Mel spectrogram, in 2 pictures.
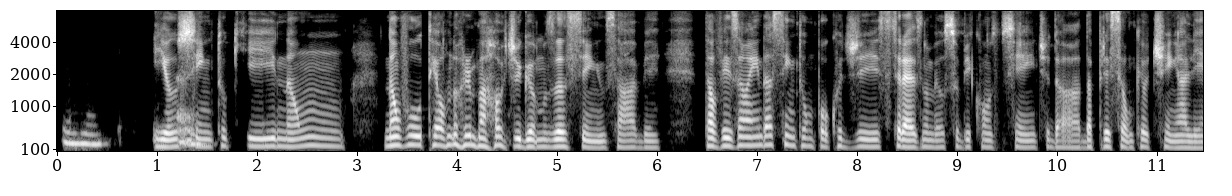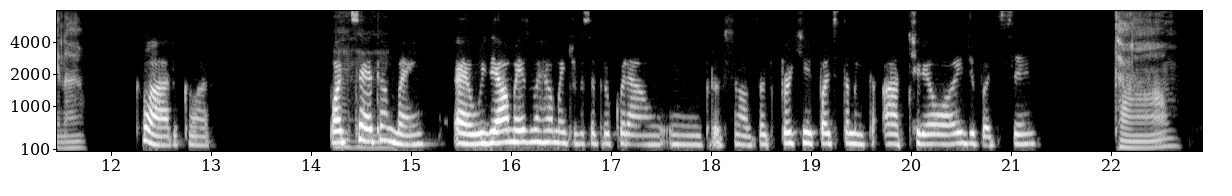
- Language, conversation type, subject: Portuguese, advice, Como a sonolência excessiva durante o dia está atrapalhando seu trabalho?
- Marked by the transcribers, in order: tapping; laughing while speaking: "normal digamos, assim"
